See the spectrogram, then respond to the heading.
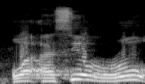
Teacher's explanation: Wa asirru ru tebal ya. Wa as si nipis wa asirru. Bila kita masuk huruf ra baru tebal dengan baca asirru jadi huruf sad.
